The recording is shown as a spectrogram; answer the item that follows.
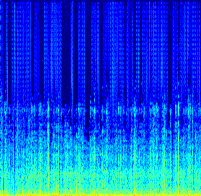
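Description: Motorcycle engine running steadily at cruising speed, with wind rushing over the microphone.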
